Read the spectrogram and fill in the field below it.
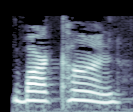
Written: barkhan

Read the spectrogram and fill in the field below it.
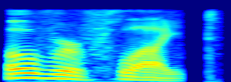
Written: overflight

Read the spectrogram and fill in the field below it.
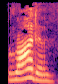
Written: rodham

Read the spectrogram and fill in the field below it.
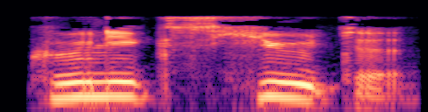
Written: Konigshutte

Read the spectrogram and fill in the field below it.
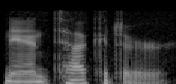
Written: Nantucketer

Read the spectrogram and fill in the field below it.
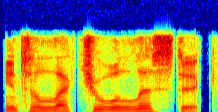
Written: intellectualistic

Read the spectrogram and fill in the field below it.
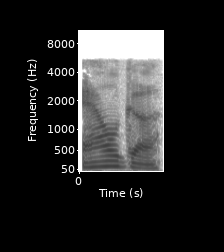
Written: alga

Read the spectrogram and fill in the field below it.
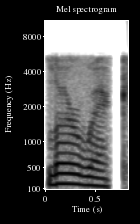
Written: Lerwick

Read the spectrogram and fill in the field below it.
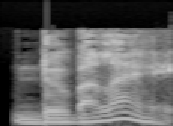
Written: du bellay

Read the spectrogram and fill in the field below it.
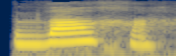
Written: walcha

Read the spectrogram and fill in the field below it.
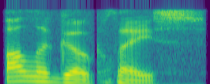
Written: oligoclase

